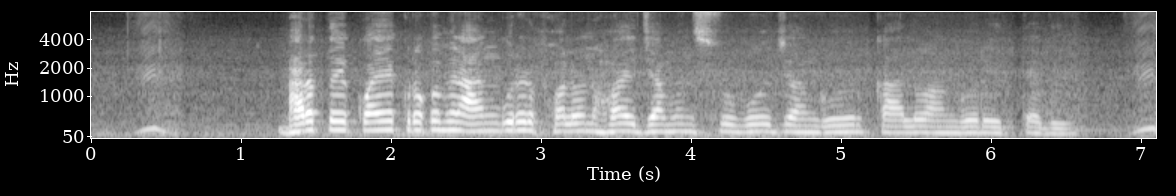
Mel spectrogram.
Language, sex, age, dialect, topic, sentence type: Bengali, male, 18-24, Standard Colloquial, agriculture, statement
